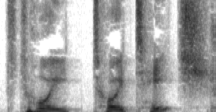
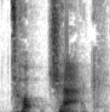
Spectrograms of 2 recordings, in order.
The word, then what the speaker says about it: Tokchak: If you just read it off the box, it would be kind of look like toy teach. – Toy teak? Tortoik. – But as we have discovered, the correct pronunciation for this one is the Tokchak.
